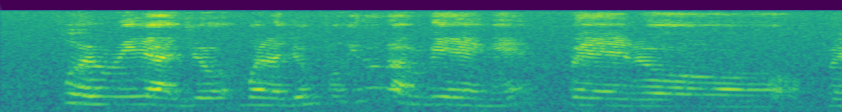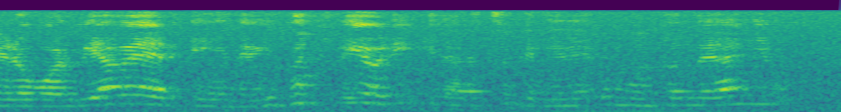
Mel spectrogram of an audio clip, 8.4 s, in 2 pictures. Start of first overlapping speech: none

